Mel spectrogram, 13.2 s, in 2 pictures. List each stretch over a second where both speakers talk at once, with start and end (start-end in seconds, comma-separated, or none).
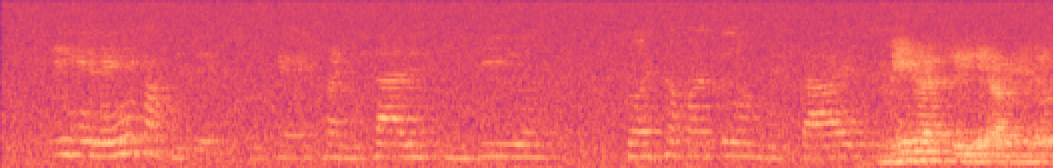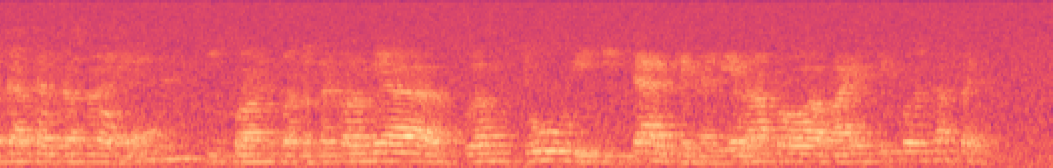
6.1-8.2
